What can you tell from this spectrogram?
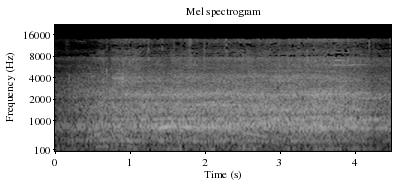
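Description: A crowd cheers and applauds in a steady, dense roar that swells in over the first second and holds loud and unbroken before easing off at the very end.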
